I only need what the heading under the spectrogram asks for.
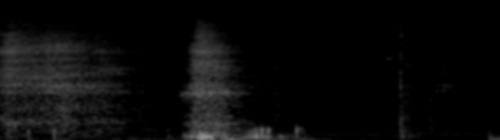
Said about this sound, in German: Gesundheit, ja.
